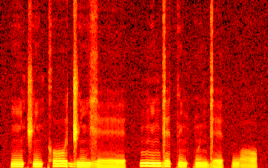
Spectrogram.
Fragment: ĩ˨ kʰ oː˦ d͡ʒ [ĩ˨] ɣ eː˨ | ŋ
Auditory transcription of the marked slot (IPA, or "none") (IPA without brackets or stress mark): ĩ˨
